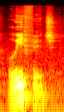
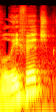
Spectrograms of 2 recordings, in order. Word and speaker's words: Leafage: And then we can see that he also has a brand new move called Leafage. I think that's the way I pronounce it.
